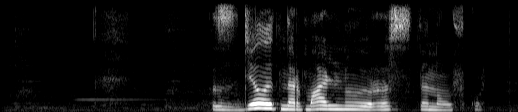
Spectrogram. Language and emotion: Russian, neutral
